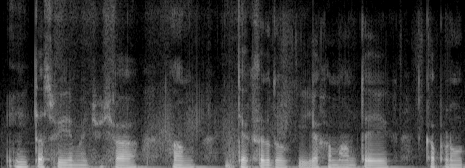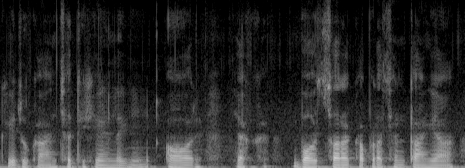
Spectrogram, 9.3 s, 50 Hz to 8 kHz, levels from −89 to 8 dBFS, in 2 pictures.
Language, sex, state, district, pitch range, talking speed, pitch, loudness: Hindi, male, Uttarakhand, Tehri Garhwal, 105-110 Hz, 165 wpm, 105 Hz, -23 LUFS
